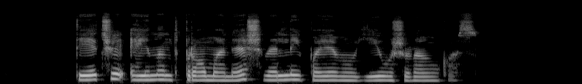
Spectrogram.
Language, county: Lithuanian, Vilnius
